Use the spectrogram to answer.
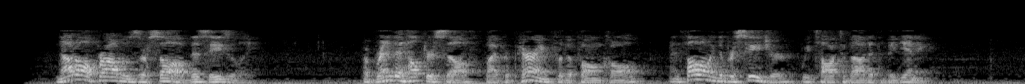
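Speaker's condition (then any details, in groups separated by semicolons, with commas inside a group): No condition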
